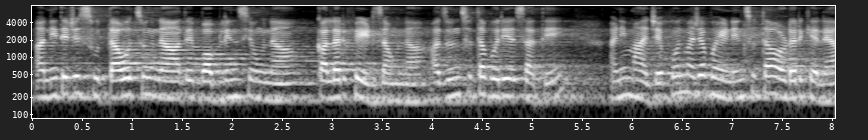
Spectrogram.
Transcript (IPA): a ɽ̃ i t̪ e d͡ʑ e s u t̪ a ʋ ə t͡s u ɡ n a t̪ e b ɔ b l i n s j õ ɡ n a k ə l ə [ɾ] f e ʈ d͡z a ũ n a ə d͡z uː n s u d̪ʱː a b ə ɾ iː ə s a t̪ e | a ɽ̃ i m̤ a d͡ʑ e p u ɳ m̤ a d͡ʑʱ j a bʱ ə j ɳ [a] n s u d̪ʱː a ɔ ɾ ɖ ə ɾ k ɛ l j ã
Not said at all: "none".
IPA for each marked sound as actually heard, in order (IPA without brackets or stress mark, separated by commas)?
ɾ, i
